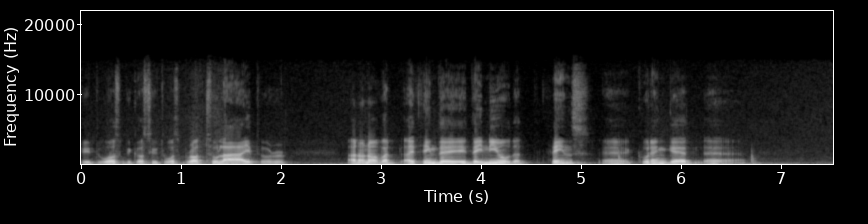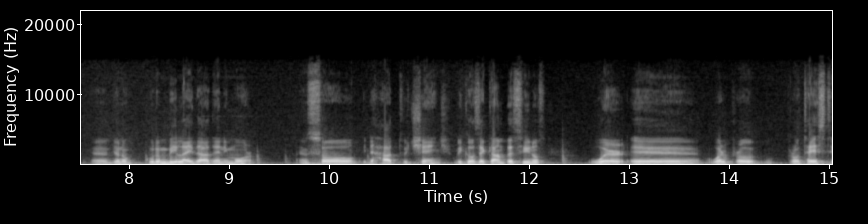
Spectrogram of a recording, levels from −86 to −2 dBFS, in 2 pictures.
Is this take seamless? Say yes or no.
no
